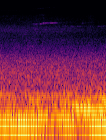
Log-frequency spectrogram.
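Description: Low, steady urban rumble like distant road traffic, slowly growing louder.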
